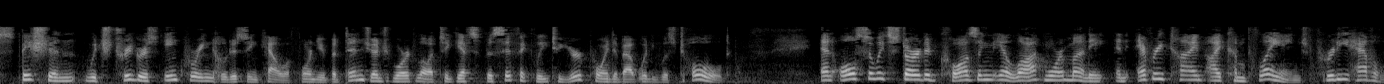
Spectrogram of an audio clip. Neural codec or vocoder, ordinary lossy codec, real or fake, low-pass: codec, 16 kHz in and 24 kHz out, 0.6 kbps, FocalCodec, streaming, 2048 codes; MP3, 24 kbps; fake; 7.2 kHz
